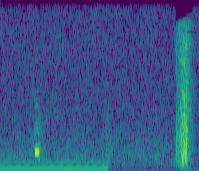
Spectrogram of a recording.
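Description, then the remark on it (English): A male cat pestering to be fed gives a short, insistent meow, then a louder, longer one a couple of seconds later, with a steady electrical hum in the background at first. “I gotta go feed the cat. He's pestering me.”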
